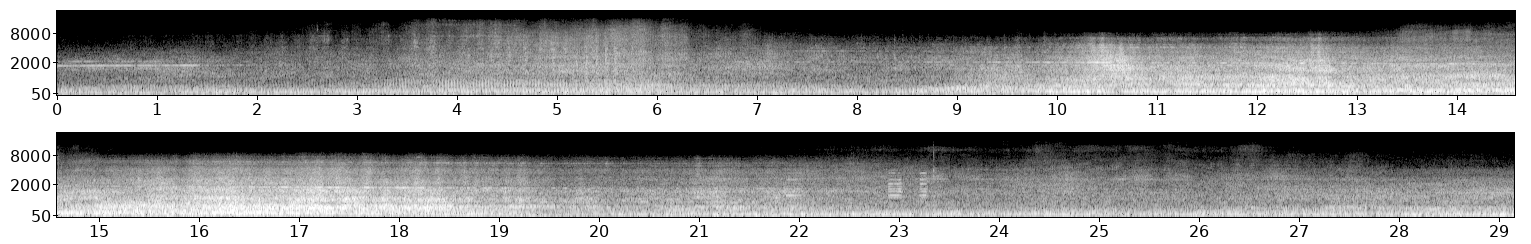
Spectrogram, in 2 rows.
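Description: Airbus A321 jet airliner on landing approach, its twin jet engines whining and then swelling into a loud rushing rumble as it passes close by. The sound then fades as the airliner descends to the runway.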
